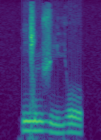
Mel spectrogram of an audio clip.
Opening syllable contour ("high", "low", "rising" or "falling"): high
